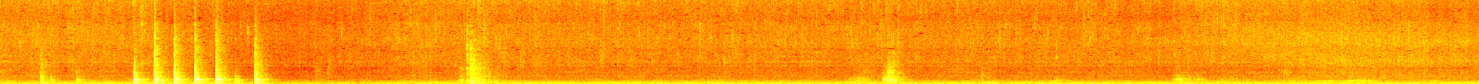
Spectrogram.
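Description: Diced onion and red bell pepper sizzling gently in oil in a nonstick skillet, with a quick run of clicks and scrapes from a plastic slotted spoon stirring against the pan about a second and a half in. A couple of single knocks come later over the steady sizzle and a low hum.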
